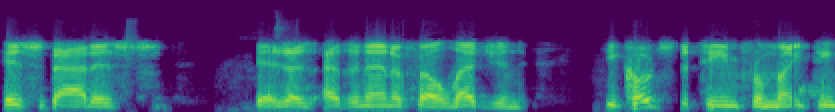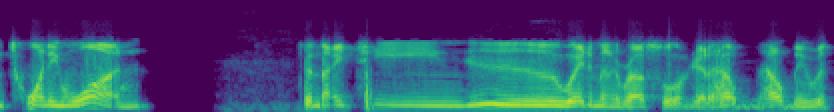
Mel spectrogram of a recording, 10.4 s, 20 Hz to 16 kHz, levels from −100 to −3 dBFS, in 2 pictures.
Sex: male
